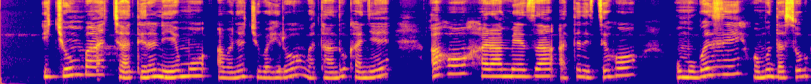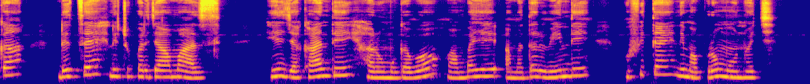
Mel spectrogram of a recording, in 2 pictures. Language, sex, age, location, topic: Kinyarwanda, female, 18-24, Nyagatare, health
